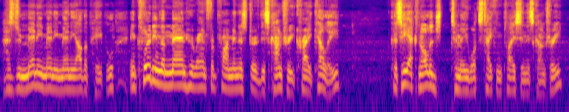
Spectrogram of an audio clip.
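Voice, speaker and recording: A man's voice: mid-range voice, fast, warm tone, breathy edge. An Australian man calling a hotline, talking in an insistent, emphatic and repetitive way. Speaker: caller. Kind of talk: phone call complaint.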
